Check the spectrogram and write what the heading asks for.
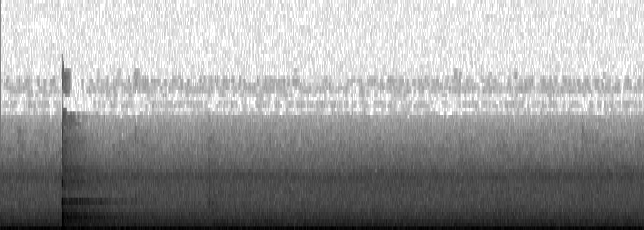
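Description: Two dumbbell-shaped water bottles knocked together once by accident during an overhead press: a sharp clink with a brief ringing tone about half a second in, over a low steady hum.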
